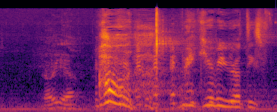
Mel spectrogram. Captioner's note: everyone laughing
